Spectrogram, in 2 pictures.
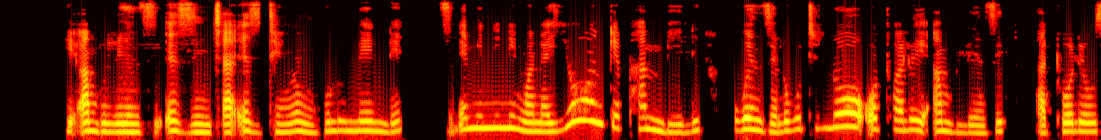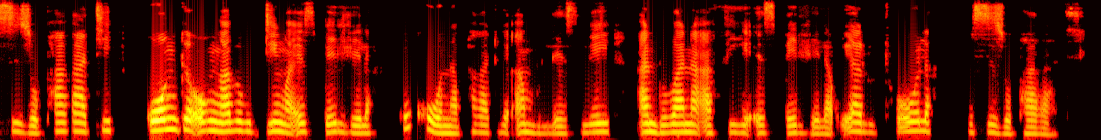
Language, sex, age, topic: North Ndebele, female, 36-49, health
